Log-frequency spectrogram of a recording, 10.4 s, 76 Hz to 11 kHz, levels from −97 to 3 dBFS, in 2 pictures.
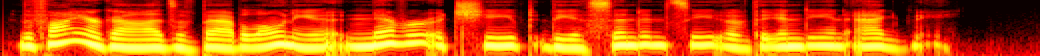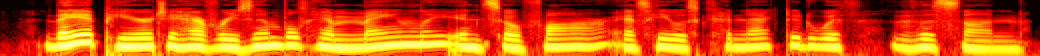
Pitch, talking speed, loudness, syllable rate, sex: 185 Hz, 175 wpm, -18 LUFS, 5.0 syllables/s, female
